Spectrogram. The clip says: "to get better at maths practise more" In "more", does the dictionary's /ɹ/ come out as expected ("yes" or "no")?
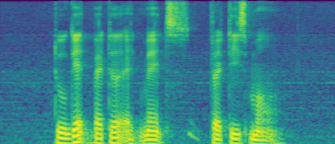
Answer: no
